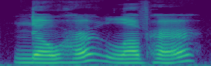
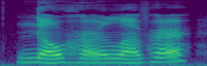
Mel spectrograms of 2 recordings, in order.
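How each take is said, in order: Both takes have the same delivery.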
